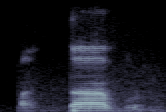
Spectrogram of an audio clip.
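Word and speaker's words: مَكْتَبٌ: এরপরের শব্দটা আমরা কিভাবে উচ্চারণ করব? মাক্তাবুন, মানে যে মাক্তা পৃথিবী বলে যে থামলে হবে না।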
